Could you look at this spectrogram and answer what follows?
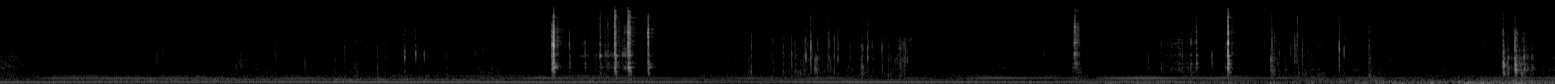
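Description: Scattered sharp clicks and clacks of a big-bore PCP air rifle being handled, its action worked and a pellet loaded, with the loudest snaps about five and a half and twelve seconds in. A faint high ticking, about three a second, runs underneath.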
